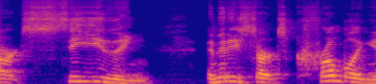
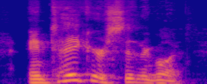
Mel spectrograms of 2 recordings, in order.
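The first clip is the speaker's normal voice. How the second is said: usual speaking voice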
